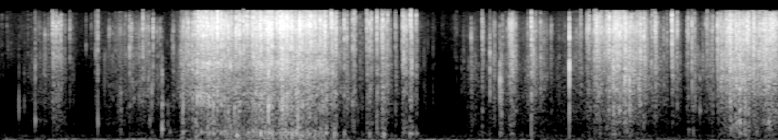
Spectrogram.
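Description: A red plastic-film Skittles candy bag is held in both hands and crinkled and scrunched with the fingers close to the mic. Bright, dense crackling swells into a loud scrunch around the middle, then breaks into sharper scattered crinkles and snaps.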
